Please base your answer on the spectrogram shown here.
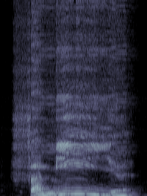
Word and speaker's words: famille: A gente tem que prolongar o som de ia, ia, tá vendo como eu estou pronunciando? Ia, prolonga o som do i. Então fica famille, travailler, ia, famille, travailler, e assim sucessivamente.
